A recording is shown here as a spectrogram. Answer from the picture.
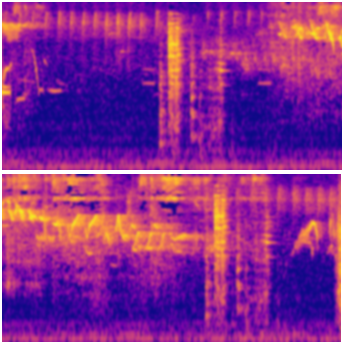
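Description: Birds chirping in quick runs of short high whistles over a steady low hum.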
